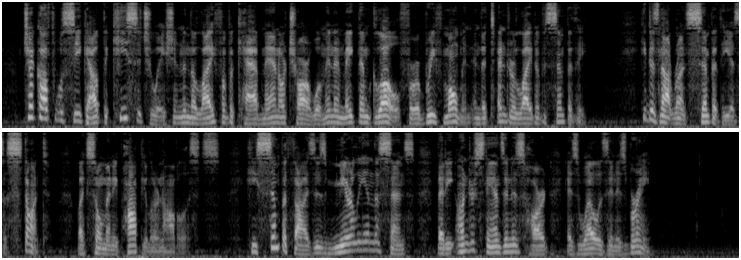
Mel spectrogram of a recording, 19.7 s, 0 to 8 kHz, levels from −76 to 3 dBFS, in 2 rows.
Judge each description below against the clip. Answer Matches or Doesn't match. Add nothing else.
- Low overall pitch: Matches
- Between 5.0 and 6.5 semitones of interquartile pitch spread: Matches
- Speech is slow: Doesn't match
